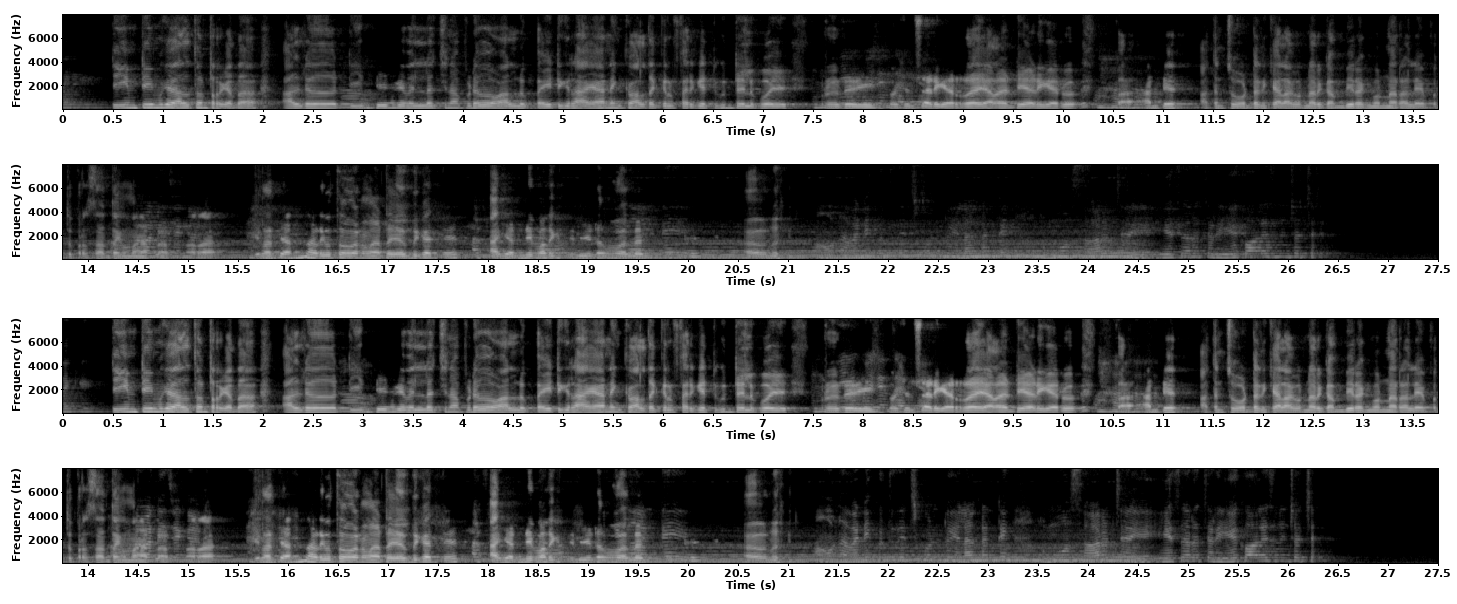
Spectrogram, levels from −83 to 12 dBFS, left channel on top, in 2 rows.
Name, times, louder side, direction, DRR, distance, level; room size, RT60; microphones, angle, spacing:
voice 1, 0.0-0.3 2.7-3.2 7.5-8.7 10.3-11.0 14.2-15.3 15.6-16.1 17.3-17.4 17.8-18.8 19.1-20.0 21.3-26.3, right 3 dB, 80° right, 8 dB, 1.5 m, -38 dB
voice 2, 0.5-10.3 10.6-13.7 13.9-15.3 15.7-17.7 18.0-20.1 20.6-21.0, right 4 dB, 25° right, 17 dB, 0.4 m, -24 dB
sound 1, 10.1-24.5, equal, 5° left, 2.2 m, -39 dB
27.0 x 9.6 x 4.4 m, 0.98 s
head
